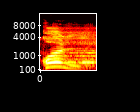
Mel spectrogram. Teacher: உச்சரிச்சேனா மெல்லினமா உச்சரிச்சேனா வல்லினமா பாருங்க ஹுரூபுல் இஸ்திவுடைய எழுத்து வல்லினமான எழுத்து வந்திருக்குது ஹுரூபல் இஸ்தில்லா உடைய எழுத்து இந்த காஃப் வல்லினமான எழுத்து அப்ப ஹுரூபுல் இஸ்தில்லாவுடைய எழுத்து இந்த காஃப் வந்ததால நான் வல்லினமாக குல் குல்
